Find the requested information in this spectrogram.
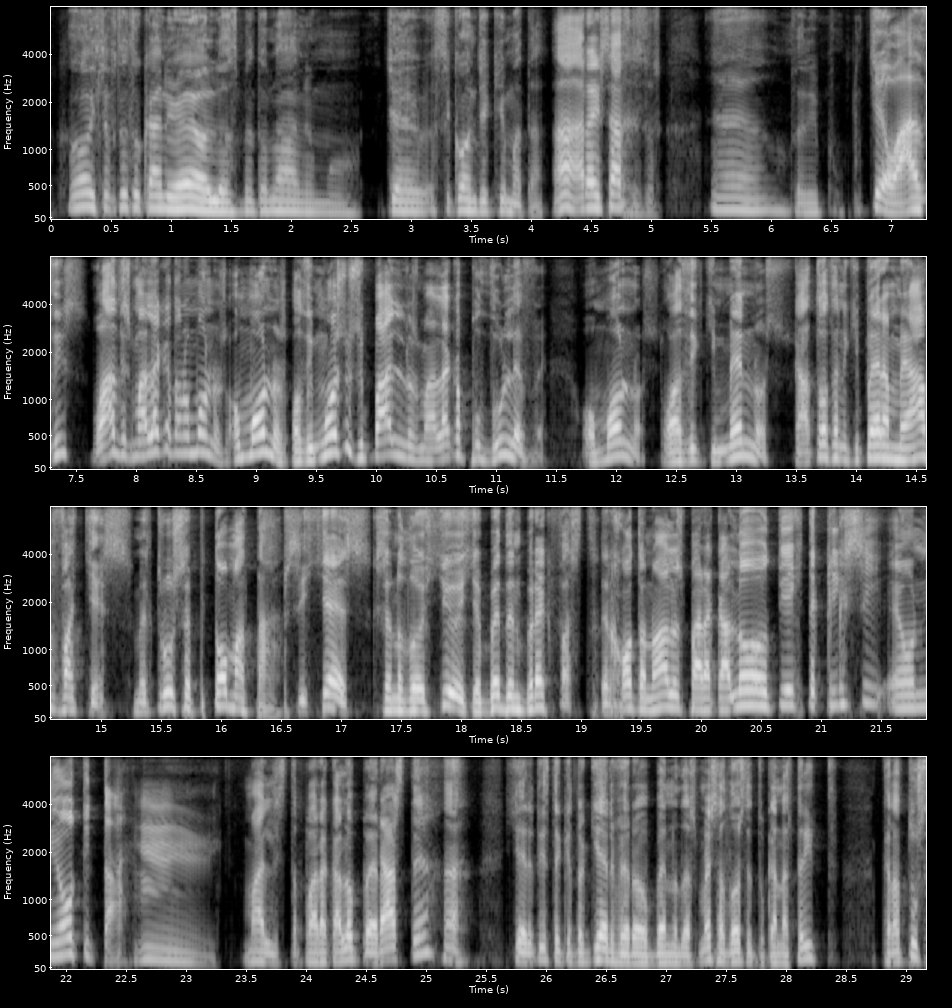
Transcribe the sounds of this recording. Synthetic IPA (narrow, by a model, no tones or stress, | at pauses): o̞çiɐft̪ot̪okɐnioeolo̞s̬me̞t̪o̞nɐnemo | ce̞siko̞ncecimɐt̪ɐɐɐɾɐisɐxɾist̪o̞s | epeɾipu̥ce̞oɐðiso̞̰ɐðizmɐlɐkɐit̪ɐno̞mo̞no̞so̞mo̞no̞soðimo̞siosipɐlilo̞zmɐlɐkɐpuðule̞ve̞̰ | o̞̰mo̞no̞̰so̰ɐðicime̞no̞skɐt̪o̞t̪ɐnecipe̞ɾɐme̞ɐvɐce̞sme̞t̪ɾuse̞pt̪o̞mɐt̪ɐ̰psiçe̞skse̞no̞ðo̞çioiçebed̪enbɾe̞kfɐ̰st̪eɾxo̞t̪ɐno̞ɐlo̞spɐɾɐkɐlo̞ot̪ieçe̞t̪e̞klisie̞o̞nio̞t̪it̪ɐ̰ | mɐlist̪ɐpɐɾɐkɐlo̞pe̞ɾɐst̪e̞a | çe̞ɾe̞t̪izet̪ecet̪o̞ɟe̞ɾve̞ɾo̞be̞no̞nd̪ɐzme̞sɐðo̞st̪e̞t̪ukɐnɐt̪ɾit̪ | kɾɐt̪us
